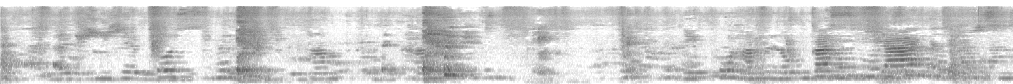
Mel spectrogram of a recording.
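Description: A young girl speaks alone nearby, reciting.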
